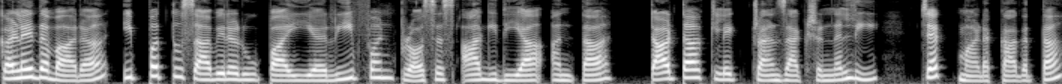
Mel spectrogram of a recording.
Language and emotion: Kannada, neutral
